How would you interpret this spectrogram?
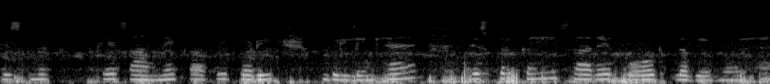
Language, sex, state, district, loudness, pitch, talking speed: Hindi, female, Punjab, Pathankot, -23 LUFS, 195 Hz, 110 wpm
